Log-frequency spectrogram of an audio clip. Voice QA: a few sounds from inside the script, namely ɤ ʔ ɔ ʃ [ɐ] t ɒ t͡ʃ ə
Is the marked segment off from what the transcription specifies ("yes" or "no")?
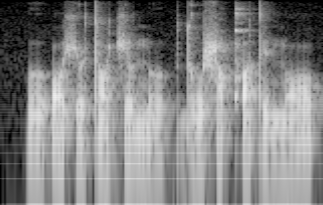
yes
